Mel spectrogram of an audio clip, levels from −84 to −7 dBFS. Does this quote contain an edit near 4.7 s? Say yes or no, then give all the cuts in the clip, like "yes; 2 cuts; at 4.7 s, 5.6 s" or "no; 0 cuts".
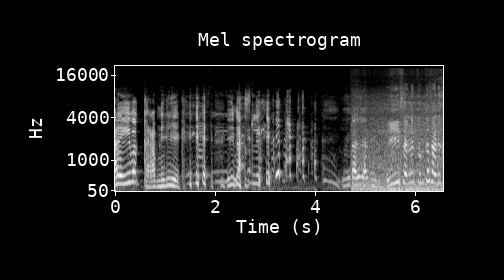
yes; 1 cut; at 4.7 s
